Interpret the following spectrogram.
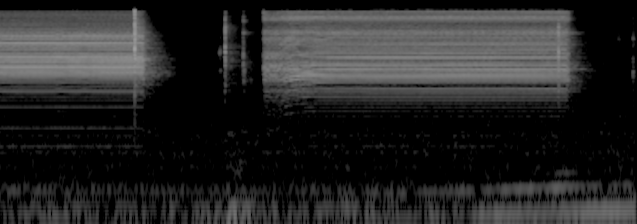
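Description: Babyliss Skeleton FX cordless hair trimmer running with a steady high buzz, switched off a little over a second in, then, after a couple of clicks, switched on again for about three seconds and off. Its cam follower has just been replaced to quiet its noise.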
